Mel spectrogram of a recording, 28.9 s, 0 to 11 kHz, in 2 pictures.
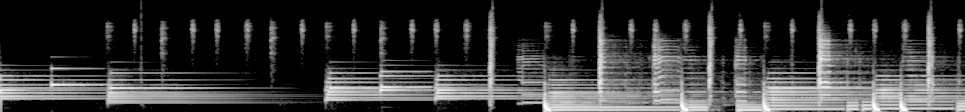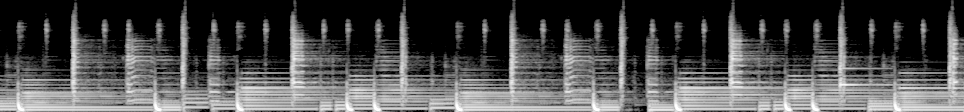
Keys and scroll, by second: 2.2-3.0 typing, 4.1 typing, 6.9-7.7 typing, 9.0 ctrl+z, 9.2 ctrl+z, 9.3 ctrl+z, 15.9 ctrl+c, 16.2 ctrl+v.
